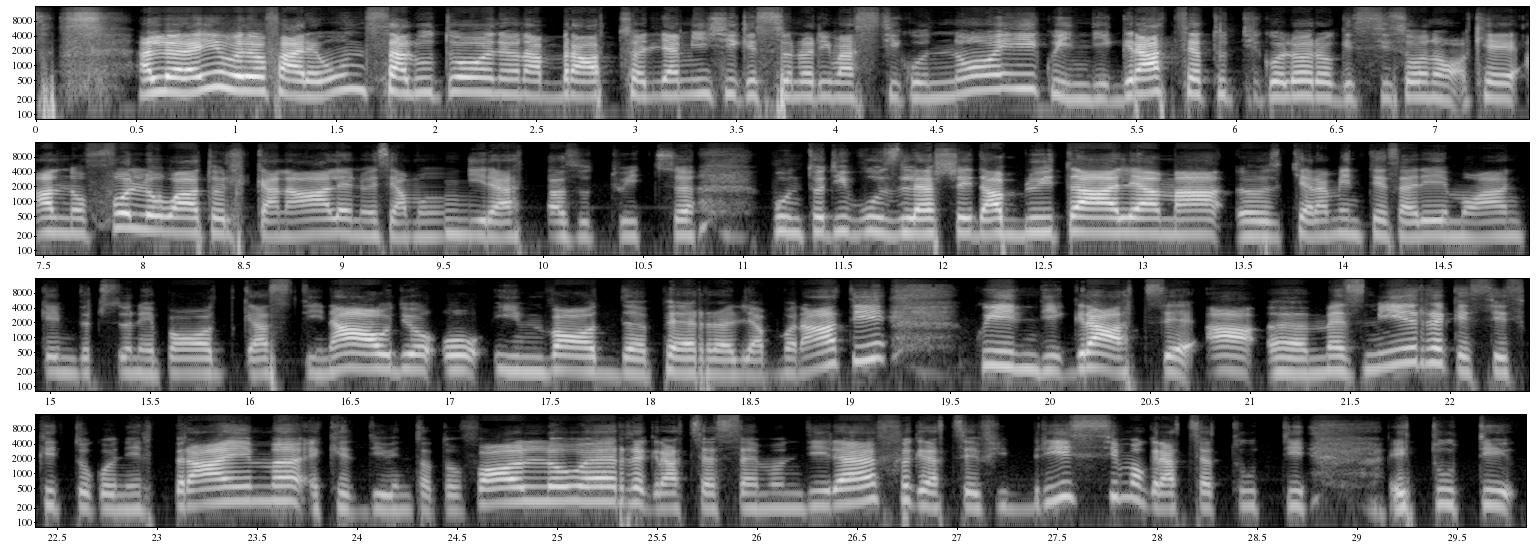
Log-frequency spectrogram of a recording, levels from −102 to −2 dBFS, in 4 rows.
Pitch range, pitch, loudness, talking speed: 205-255 Hz, 225 Hz, -21 LUFS, 160 wpm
